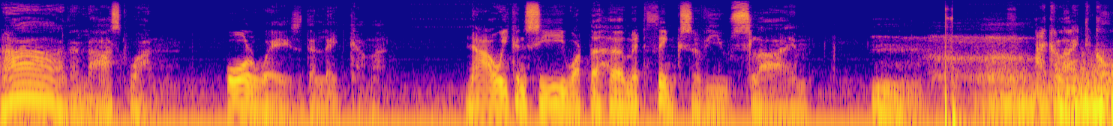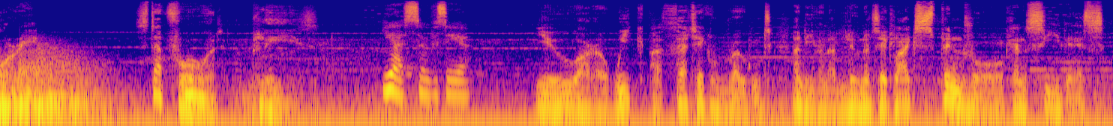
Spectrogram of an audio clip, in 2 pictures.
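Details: Adult male voice actor, game dialogue; normal speech.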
